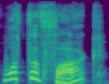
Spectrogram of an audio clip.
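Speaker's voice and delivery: very high, loud freaking-out yell; panicked shout. Retold or imitated. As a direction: scream in horror at nineteenth place. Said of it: "and I was like".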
